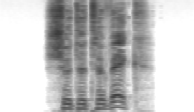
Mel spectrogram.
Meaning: inflection of wegschütten: 1. first/third-person singular preterite 2. first/third-person singular subjunctive II
- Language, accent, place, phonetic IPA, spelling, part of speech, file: German, Germany, Berlin, [ˌʃʏtətə ˈvɛk], schüttete weg, verb, De-schüttete weg.ogg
